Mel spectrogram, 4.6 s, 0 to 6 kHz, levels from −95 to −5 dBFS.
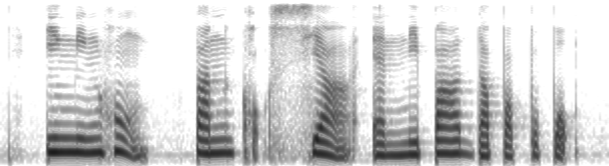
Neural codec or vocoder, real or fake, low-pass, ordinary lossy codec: none; real; 5.4 kHz; none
